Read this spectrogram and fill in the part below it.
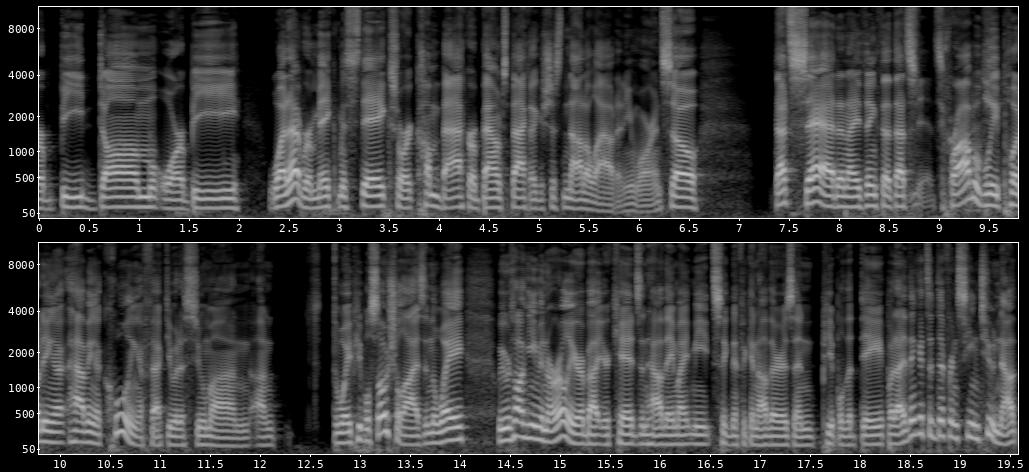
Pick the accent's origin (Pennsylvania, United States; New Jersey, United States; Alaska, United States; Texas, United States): New Jersey, United States; Manchester; which isn't too far from my hometown of Manchester, New Jersey.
